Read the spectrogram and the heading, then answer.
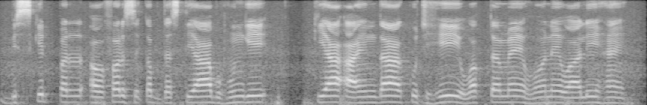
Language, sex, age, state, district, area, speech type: Urdu, male, 18-30, Bihar, Purnia, rural, read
